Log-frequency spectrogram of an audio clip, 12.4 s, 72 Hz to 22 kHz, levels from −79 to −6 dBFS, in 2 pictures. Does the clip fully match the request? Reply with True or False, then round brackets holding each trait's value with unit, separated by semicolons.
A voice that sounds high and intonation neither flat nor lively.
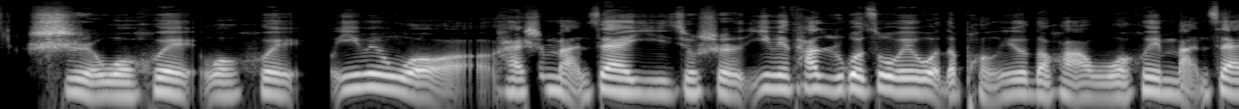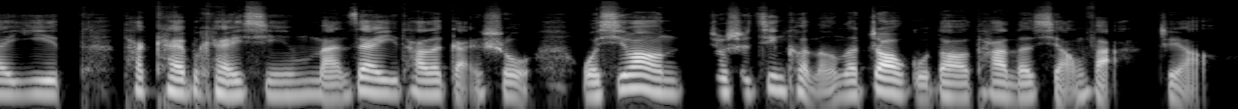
False (165 Hz; 3.7 semitones)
